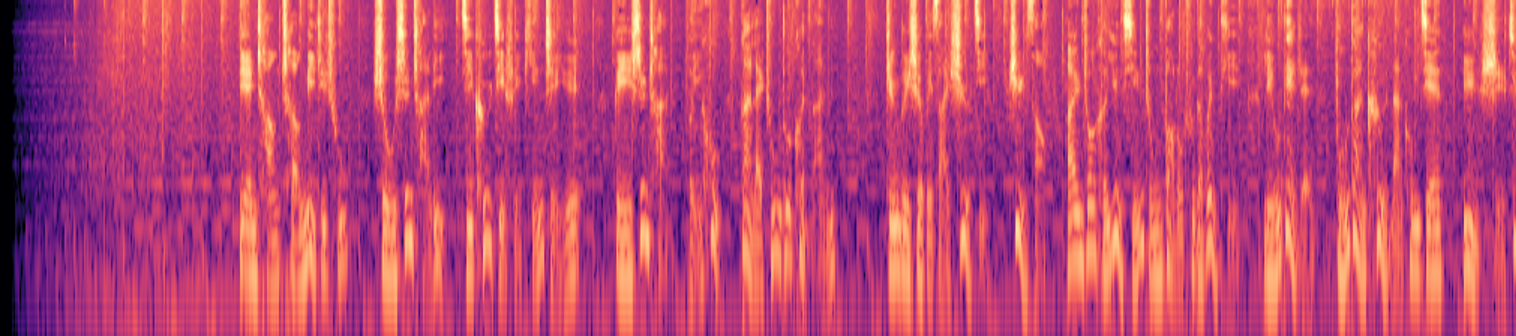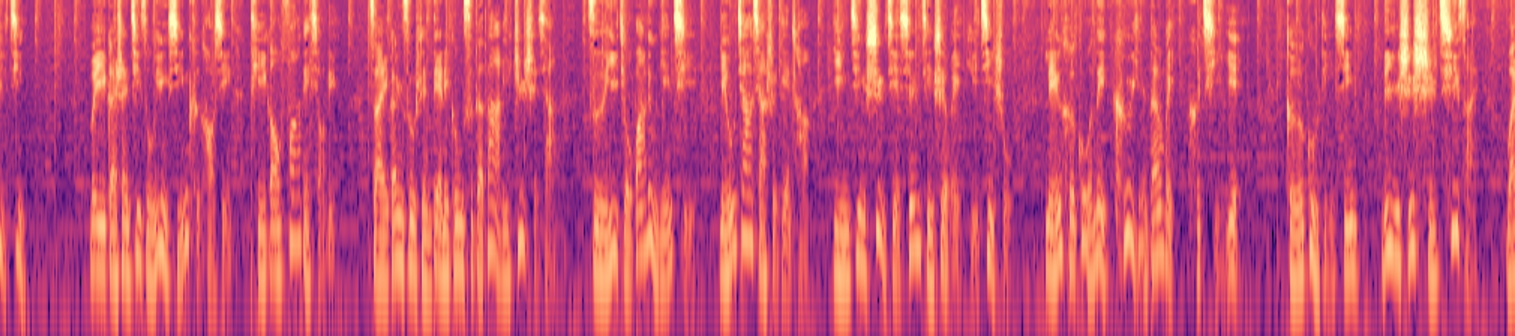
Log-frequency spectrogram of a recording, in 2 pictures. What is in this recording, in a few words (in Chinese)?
大气专题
